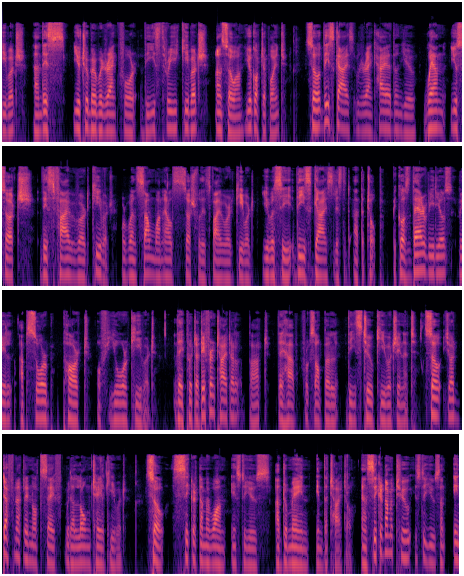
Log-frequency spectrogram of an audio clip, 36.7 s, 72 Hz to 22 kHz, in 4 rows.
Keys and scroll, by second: 1.6 Pause, 5.1 Pause, 7.1 Pause, 15.1 Pause, 17.6 Pause, 22.5 Pause, 27.8 Pause, 31.1 Pause, 35.0 Pause.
